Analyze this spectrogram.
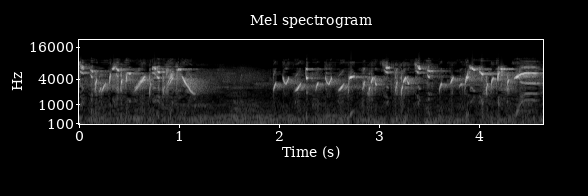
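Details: A European goldfinch called 'pyromeni' (fired up) sings two bursts of quick liquid twittering, rising and falling chirps tumbling together, separated by a pause of about a second.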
